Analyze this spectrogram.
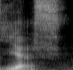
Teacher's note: we have that Y sound and that's a Glide so we get that little J there for a y then we have e and then we have S so so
